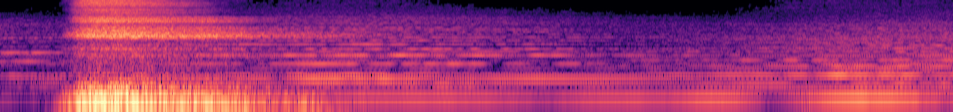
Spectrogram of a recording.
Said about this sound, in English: And let's start out with just a few deep breaths. Big inhales through the nose, exhales out of the mouth.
